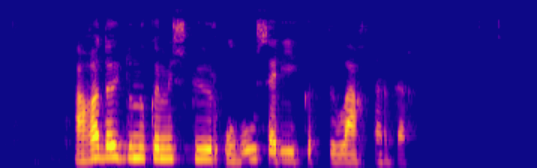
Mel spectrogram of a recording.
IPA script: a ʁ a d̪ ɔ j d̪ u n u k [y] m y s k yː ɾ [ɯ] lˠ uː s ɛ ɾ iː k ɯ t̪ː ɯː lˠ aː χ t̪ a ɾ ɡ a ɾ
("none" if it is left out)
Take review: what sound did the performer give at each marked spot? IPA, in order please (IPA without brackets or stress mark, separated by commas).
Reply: œ, u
